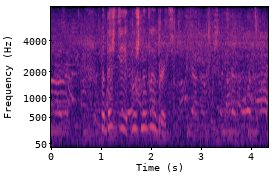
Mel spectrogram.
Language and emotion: Russian, neutral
